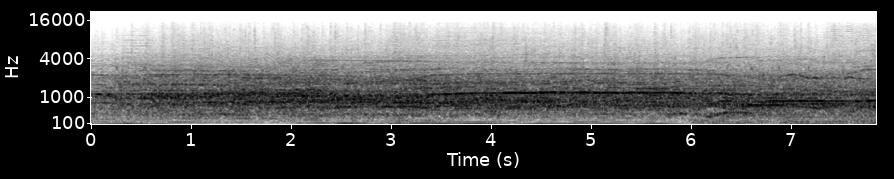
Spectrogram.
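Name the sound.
applause and cheering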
